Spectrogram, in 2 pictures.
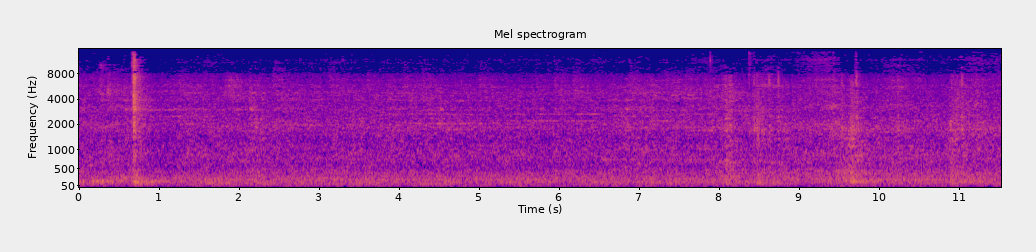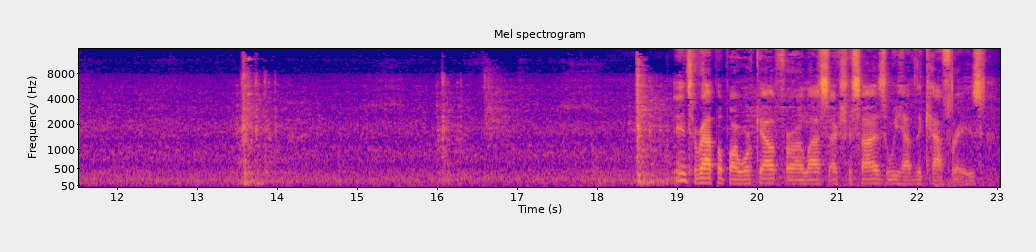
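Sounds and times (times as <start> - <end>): low gym hum: 0.0 - 23.0
gym equipment knocks and clanks: 13.4 - 14.2, 18.4 - 19.0.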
